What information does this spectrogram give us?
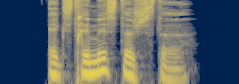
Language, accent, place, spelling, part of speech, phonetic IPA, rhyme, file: German, Germany, Berlin, extremistischste, adjective, [ɛkstʁeˈmɪstɪʃstə], -ɪstɪʃstə, De-extremistischste.ogg
- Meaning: inflection of extremistisch: 1. strong/mixed nominative/accusative feminine singular superlative degree 2. strong nominative/accusative plural superlative degree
